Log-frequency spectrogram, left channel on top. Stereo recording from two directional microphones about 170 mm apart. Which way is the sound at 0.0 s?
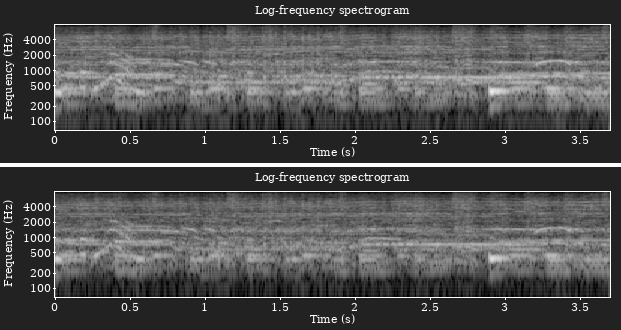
10° left (ahead or behind).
